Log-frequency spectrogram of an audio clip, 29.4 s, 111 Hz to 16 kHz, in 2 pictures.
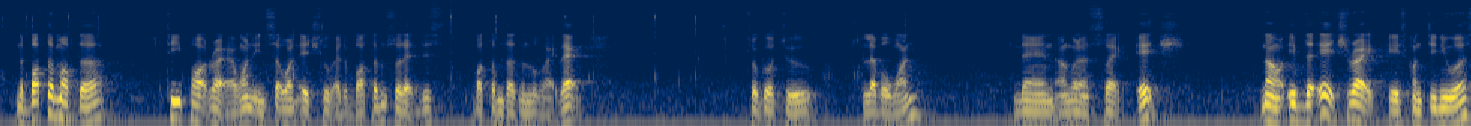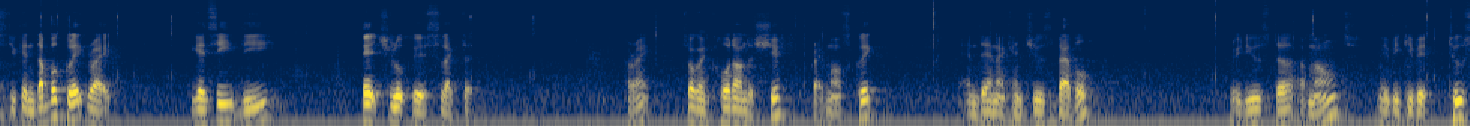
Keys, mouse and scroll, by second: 1.9-4.4 scroll up 1, 4.5 alt+click, 5.7 alt+click, 6.6 alt+click, 8.3 alt+middle click, 9.1-12.3 right drag, 15.1 click, 15.9 alt+click, 18.8 4, 19.4 alt+click, 20.6 alt+5, 22.7-26.3 shift+right drag, 26.9-29.4 drag.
